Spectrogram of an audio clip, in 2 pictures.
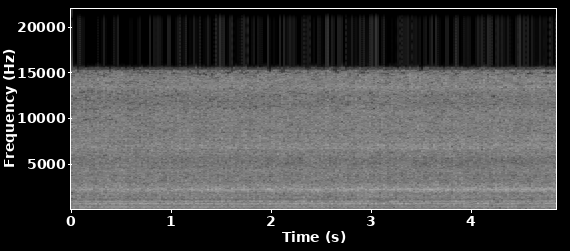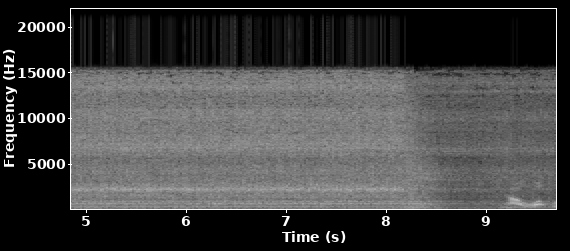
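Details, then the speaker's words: Carbureted V8 with rebuilt Rochester Quadrajet on dynamometer under about 4,000-5,000 lb load, taken up to top cruising RPM: loud steady smooth roar with no misses or knocks, then drops off cleanly; normal running under load. "That load will keep loading up the engine until it actually stall it out, but there's no sense of doing that. So we take it up there to a certain RPM that we figure is about as fast as you'll ever drive it."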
